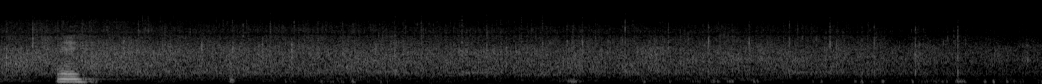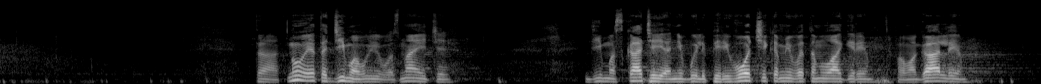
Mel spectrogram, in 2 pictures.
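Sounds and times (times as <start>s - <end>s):
crowd applauding: 0.0s - 11.3s
speech: 0.6s - 1.0s, 13.0s - 15.0s, 16.3s - 20.2s.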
